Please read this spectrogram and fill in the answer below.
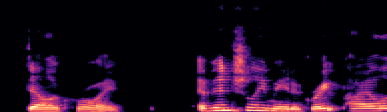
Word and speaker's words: Delacroix: and Harry Jones and Dicky Delacroix the villagers pronounced his name Delacroix eventually made a great pile of stones in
